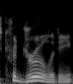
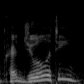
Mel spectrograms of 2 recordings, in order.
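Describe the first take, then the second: First: "credulity" said as cre-DOO-lity, settled; corrected word. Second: "credulity" stumbled as cre-ZHOO-lity, questioning; misread word. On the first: Host fixes the misread word, "credulity" firmly with a d. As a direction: say "credulity" with a clear d. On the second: Host trips over a misspelling, "credulity" said doubtfully as cre-zhoo-lity. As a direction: say "credulity" softly with a zh for the d, unsure. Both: Real, not acted. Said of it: "They spelled that wrong".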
